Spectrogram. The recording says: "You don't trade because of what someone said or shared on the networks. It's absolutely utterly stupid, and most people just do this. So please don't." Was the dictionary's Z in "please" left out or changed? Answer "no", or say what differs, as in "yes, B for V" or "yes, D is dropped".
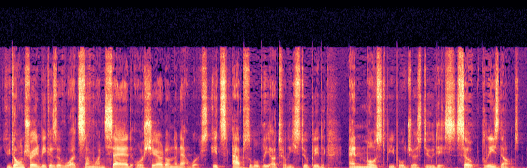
no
